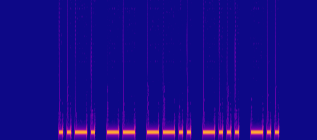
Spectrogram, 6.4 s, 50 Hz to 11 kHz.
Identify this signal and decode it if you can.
Morse code, heard as a keyed tone, about 15 wpm, 700 Hz. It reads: FMZBD
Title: Code Groups - 5 Letters - 15wpm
